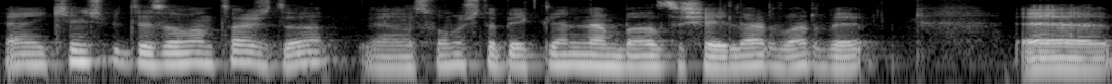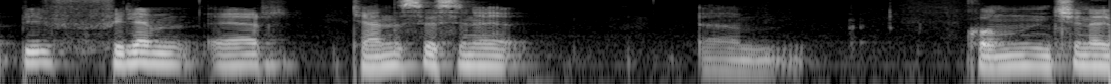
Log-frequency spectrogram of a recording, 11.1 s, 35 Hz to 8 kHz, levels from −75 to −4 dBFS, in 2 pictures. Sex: male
